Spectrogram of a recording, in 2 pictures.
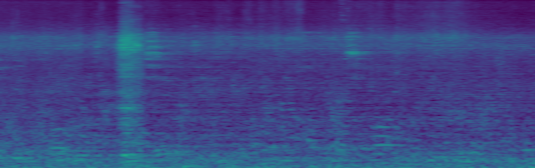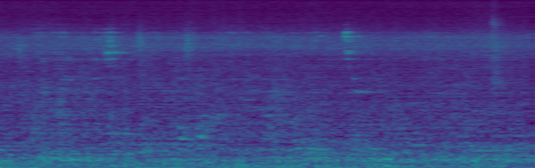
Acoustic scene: crowded indoor space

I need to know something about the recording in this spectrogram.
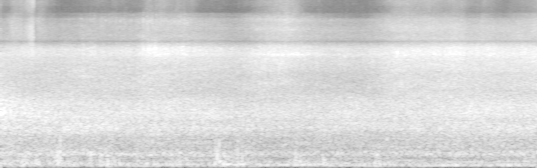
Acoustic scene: street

